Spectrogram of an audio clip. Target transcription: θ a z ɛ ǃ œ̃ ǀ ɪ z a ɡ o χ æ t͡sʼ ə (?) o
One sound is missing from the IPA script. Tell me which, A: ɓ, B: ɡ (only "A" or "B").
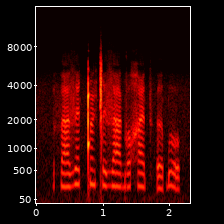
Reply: A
